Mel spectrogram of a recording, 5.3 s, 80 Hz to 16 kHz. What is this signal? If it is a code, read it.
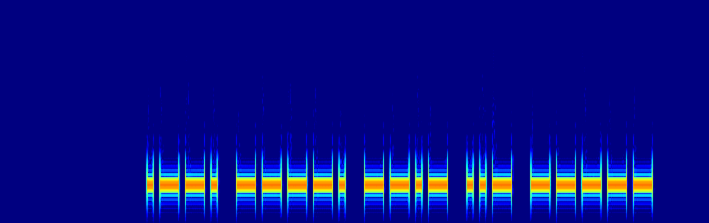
Morse code, heard as a keyed tone, about 25 wpm, 700 Hz. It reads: P9QU0
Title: Code Groups - 5 Letter:Numbers - 25wpm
